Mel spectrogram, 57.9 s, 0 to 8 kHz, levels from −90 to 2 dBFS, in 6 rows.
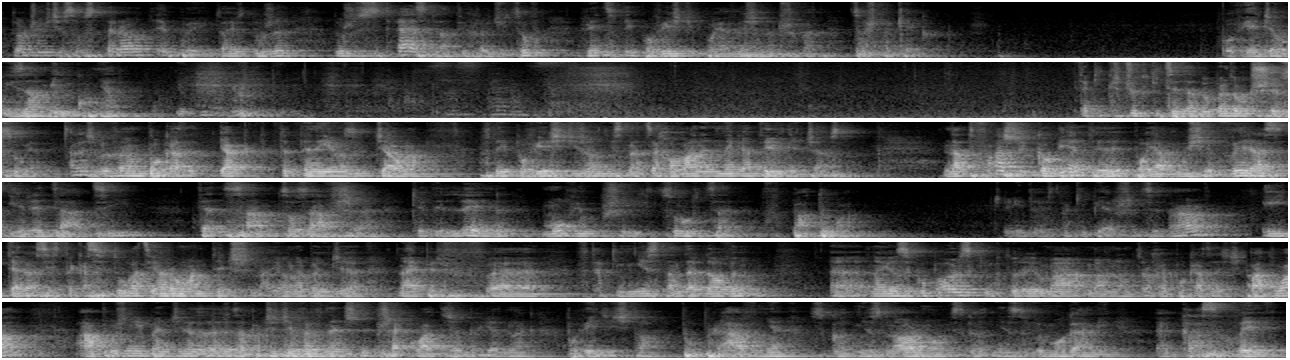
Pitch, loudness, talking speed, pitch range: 120 Hz, -26 LUFS, 125 wpm, 110-130 Hz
